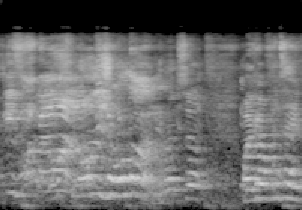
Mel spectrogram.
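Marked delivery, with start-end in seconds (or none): 0.0-1.7 excited news. Retold or imitated. He relays news to girlfriend.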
